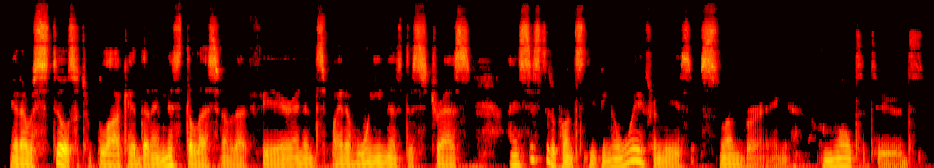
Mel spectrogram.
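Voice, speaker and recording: A man reading literary fiction aloud in a measured, theatrical, formal storytelling manner, in an ASMR style. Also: sits low, creaky, darkish tone, husky. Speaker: audiobook-style reader.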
